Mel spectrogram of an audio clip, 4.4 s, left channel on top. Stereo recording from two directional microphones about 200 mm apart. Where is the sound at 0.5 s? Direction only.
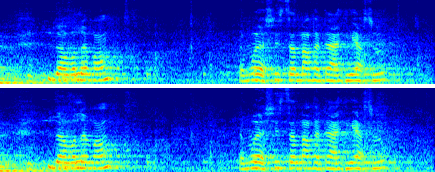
15° right (ahead or behind).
